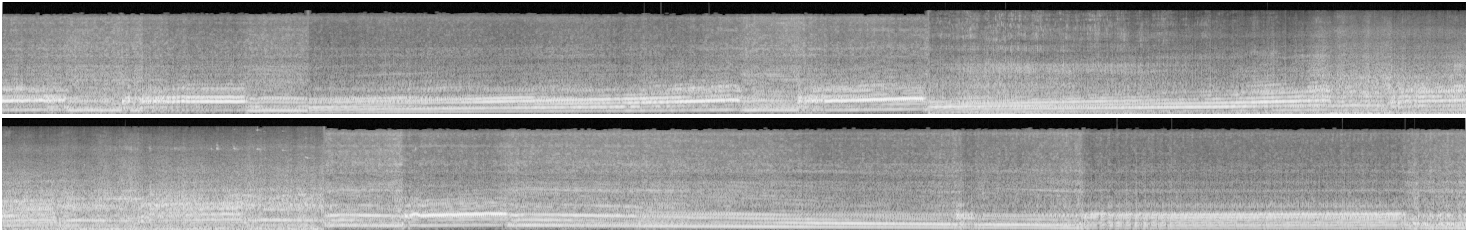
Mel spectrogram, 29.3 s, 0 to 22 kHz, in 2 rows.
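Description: Kawasaki ZX-10R's inline-four engine with a free-flow exhaust pulling through the gears. The engine note climbs over several seconds and drops sharply at each upshift, then falls away as the bike slows and settles to a steady cruise near the end.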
